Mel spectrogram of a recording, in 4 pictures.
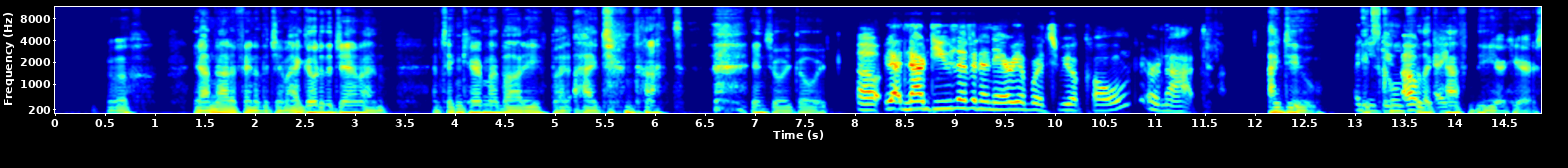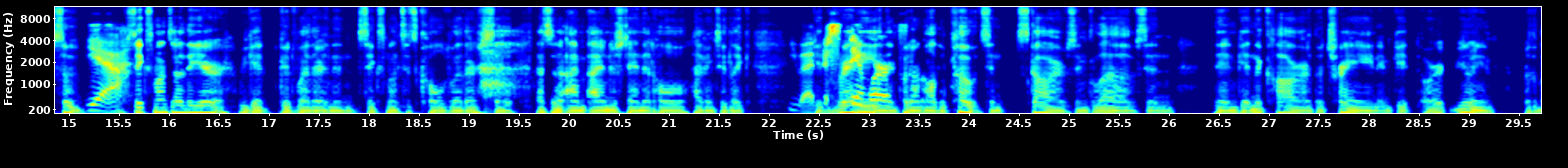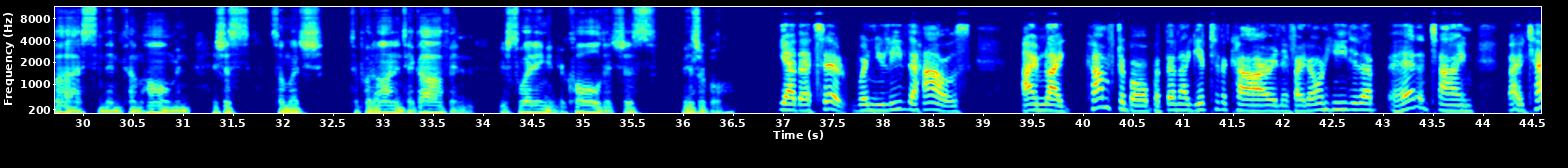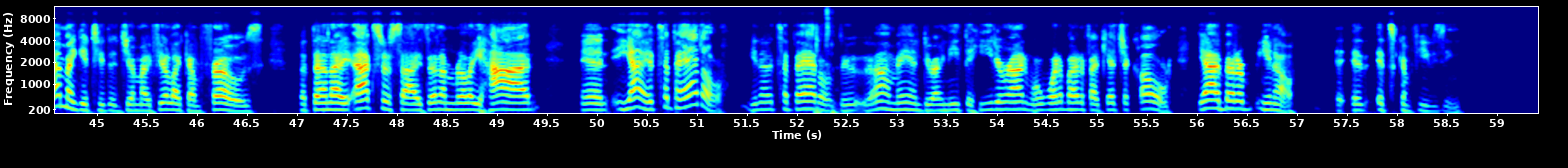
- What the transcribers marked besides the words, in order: groan; laughing while speaking: "do not"; other background noise; sigh
- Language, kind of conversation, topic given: English, unstructured, What goal have you set that made you really happy?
